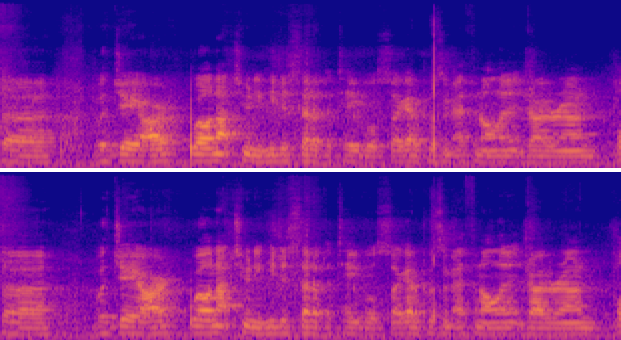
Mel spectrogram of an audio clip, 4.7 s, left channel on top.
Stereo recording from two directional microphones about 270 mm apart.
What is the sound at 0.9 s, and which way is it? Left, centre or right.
Speech, right.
